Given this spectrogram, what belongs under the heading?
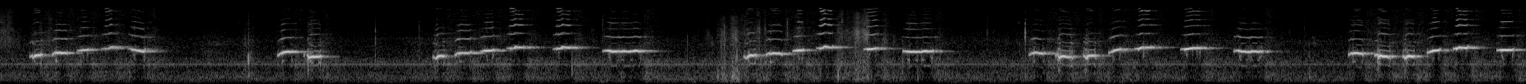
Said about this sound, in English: Not even that good. God. But I thought it was very good. That was a little cockatiel.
